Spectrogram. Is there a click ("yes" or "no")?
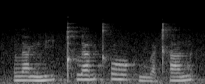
no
